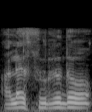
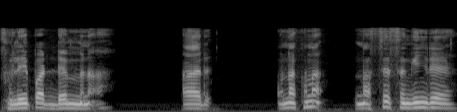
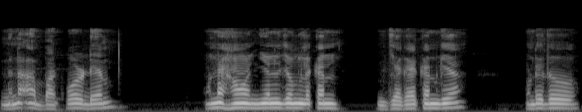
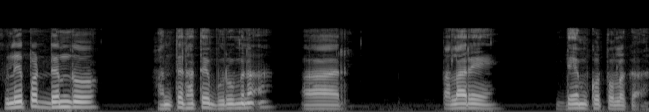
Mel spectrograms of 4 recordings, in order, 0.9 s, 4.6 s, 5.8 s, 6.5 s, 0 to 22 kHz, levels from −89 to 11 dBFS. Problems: none marked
